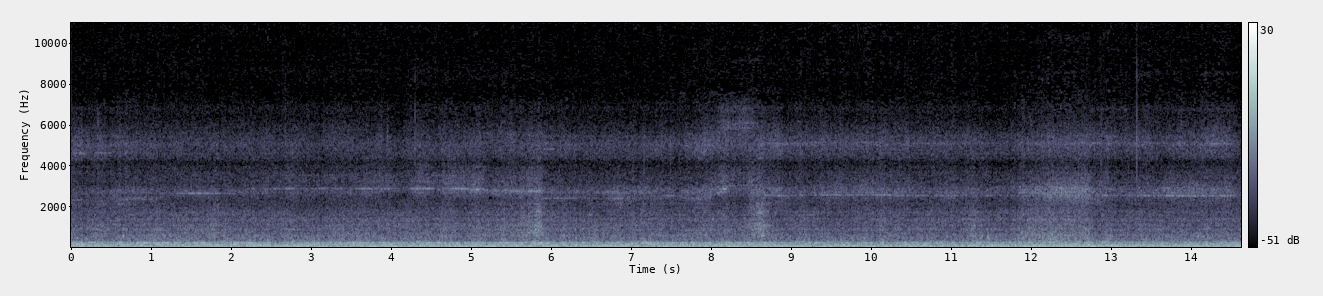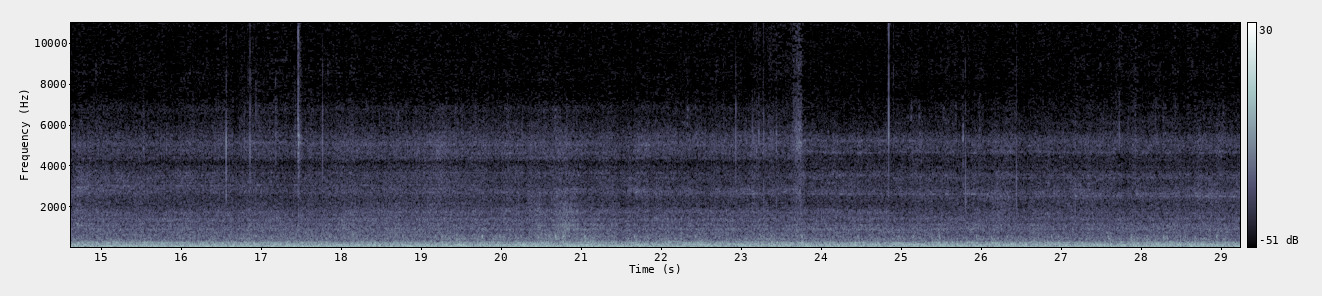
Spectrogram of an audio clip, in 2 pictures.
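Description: Running noise inside the cabin of an N700S Shinkansen at speed: a steady low rumble from the wheels and running gear, with a faint higher whine over it.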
